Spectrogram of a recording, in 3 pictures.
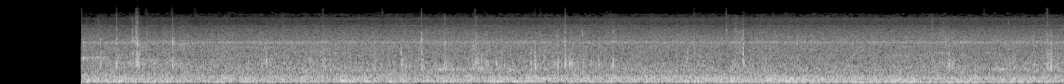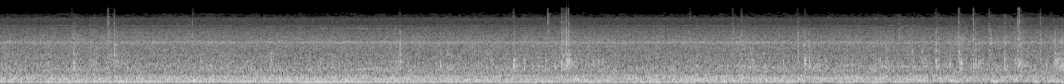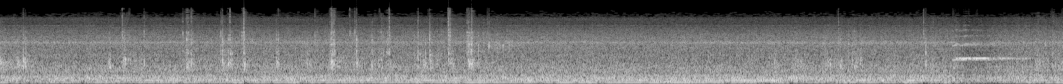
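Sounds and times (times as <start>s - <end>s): loud steady machine hum: 0.8s - 31.9s
steady noise with high whine: 0.8s - 31.9s
plastic puzzle feeder clacking: 4.0s - 6.2s, 15.8s - 16.5s, 19.6s - 21.6s, 22.4s - 26.4s, 29.0s - 30.8s, 31.6s - 31.9s.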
